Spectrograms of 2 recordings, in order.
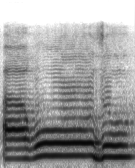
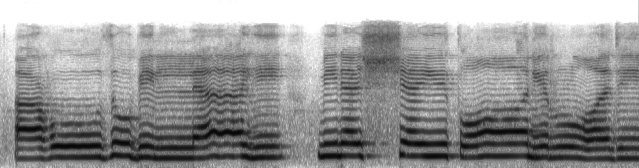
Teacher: حمزہ ہے اور اس کا مخرج الگ ہے۔ عین ہے اور اس کا مخرج الگ ہے۔ وسط الحلق ہے اور اقصى الحلق ہے۔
